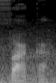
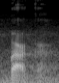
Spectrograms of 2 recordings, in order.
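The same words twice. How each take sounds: First: The word starts with a v sound. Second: The word starts with a b sound. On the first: "not vaca" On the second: "a lot of people pronounce it vaca"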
